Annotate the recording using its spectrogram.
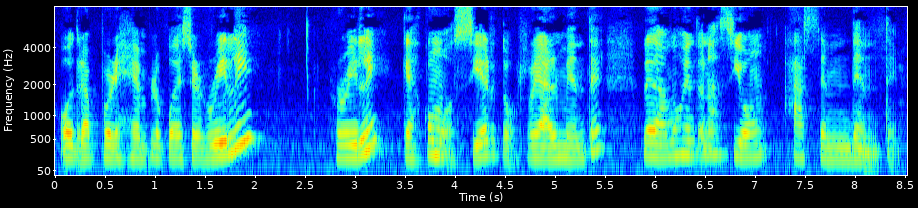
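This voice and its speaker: A woman's voice: medium pitch, steady tone, unhurried, creaky. A woman with a Latin American Spanish accent teaching an online English lesson, explaining patiently and repeating example phrases.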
